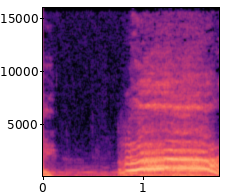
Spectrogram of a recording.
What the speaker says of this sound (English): Lady Aranessa bites down on a ghoul's hand from within the room, screaming at the top of her lungs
